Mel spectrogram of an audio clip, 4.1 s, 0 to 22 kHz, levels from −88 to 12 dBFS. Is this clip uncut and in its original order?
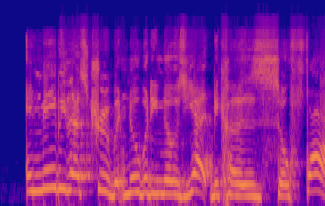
yes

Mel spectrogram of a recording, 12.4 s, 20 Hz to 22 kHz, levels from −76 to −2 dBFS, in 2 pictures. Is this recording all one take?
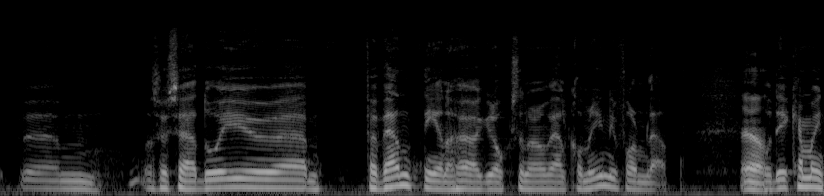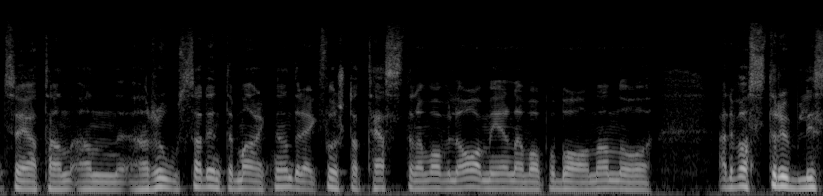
yes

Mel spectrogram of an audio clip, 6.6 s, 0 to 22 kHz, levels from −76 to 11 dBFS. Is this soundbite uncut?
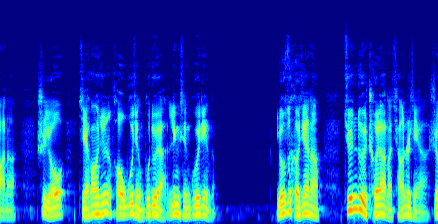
yes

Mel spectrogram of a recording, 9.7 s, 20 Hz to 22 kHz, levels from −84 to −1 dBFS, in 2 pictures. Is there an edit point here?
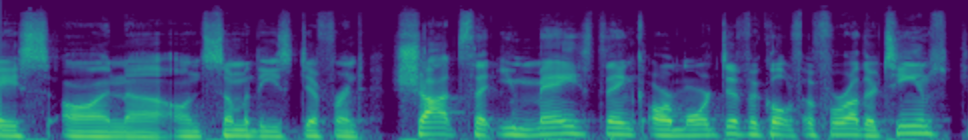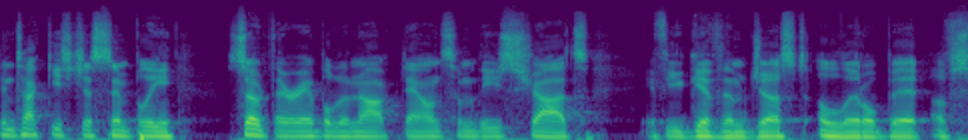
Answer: yes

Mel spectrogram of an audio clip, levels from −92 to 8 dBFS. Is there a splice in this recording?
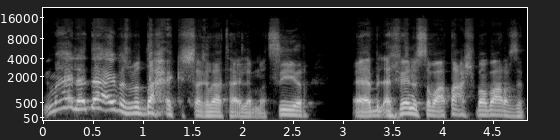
no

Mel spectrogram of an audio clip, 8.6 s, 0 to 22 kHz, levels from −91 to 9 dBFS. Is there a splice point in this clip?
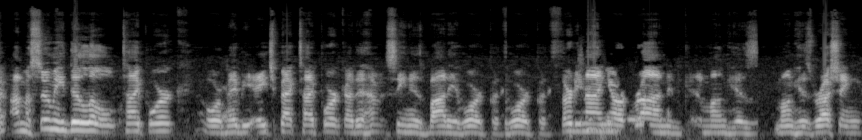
yes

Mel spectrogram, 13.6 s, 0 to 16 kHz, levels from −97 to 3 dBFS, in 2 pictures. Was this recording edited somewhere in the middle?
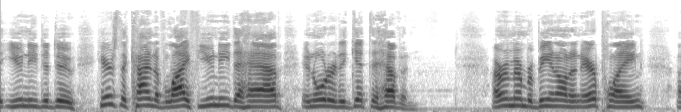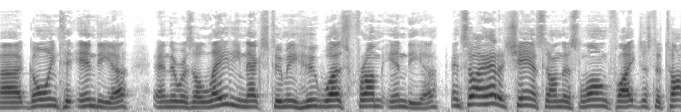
yes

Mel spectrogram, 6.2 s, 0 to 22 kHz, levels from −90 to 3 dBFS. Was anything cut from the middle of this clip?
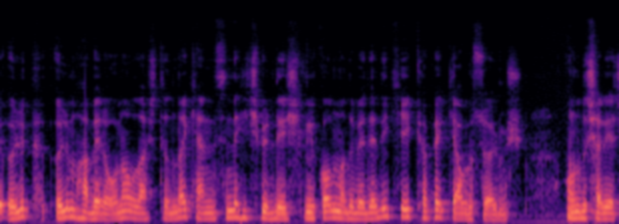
no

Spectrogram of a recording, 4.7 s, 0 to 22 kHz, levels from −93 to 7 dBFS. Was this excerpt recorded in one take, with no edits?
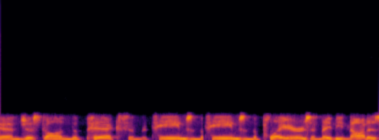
no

